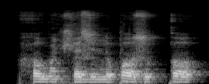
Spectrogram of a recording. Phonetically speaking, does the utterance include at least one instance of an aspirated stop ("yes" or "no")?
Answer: yes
